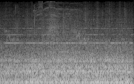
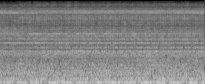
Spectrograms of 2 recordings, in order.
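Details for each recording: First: Old Dixie Narco soda machine with only the condenser fan hooked up, testing for a short: condenser fan gives smooth even low hum and steady airflow, no rattle or scrape. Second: Old Dixie Narco soda machine compressor, with a rewired new start relay and plugged straight into an outlet: a steady rushing hum with a faint fixed tone. It runs, then trips the breaker again; a faulty compressor is suspected.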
